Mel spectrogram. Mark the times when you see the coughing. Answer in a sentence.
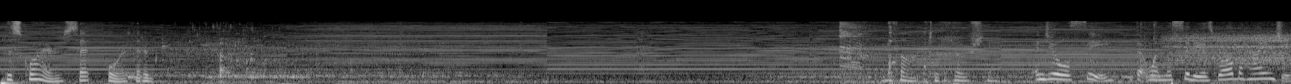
The coughing can be heard from 8.3 to 9.7 s.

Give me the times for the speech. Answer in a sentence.
You can hear the speech from 0.0 to 1.6 s and from 8.8 to 12.8 s.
